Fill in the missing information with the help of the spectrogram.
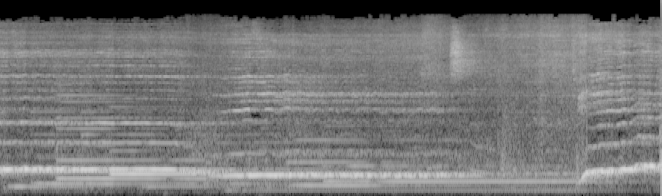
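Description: A woman singing long held notes into a microphone, with live guitar and double bass accompaniment beneath. The held note steps down about two seconds in, and a new note swells up near the end.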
